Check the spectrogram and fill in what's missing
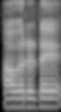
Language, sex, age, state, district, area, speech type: Malayalam, female, 45-60, Kerala, Kottayam, urban, spontaneous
